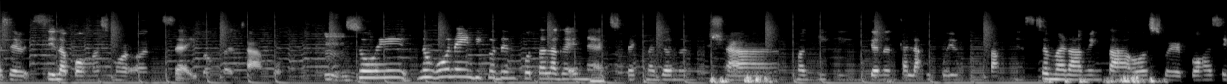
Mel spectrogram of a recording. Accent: Bulacan, Philippines; kasi taga Bulacan po ako eh. So, laking Bulacan po talaga ako ever since hindi po ako na-stay sa Manila.

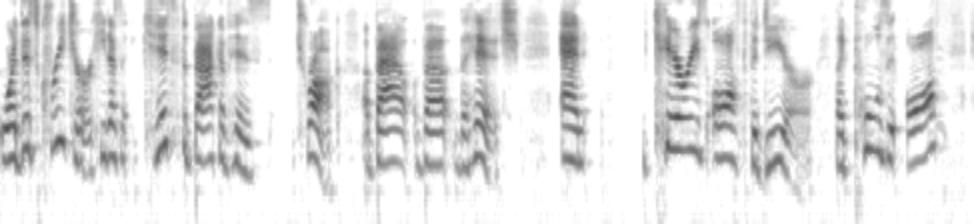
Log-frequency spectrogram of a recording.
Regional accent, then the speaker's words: Maryland, United States; So, I grew up in Maryland, so this is kind of, you know, near where I grew up.

